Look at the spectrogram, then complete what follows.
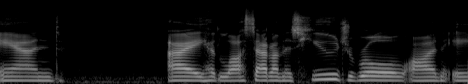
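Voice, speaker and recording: A woman's fairly low voice with an American accent and monotone, flat intonation. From Lynn, Massachusetts (Boston area), US. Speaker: actor and Bible podcast host. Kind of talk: casual chat.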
